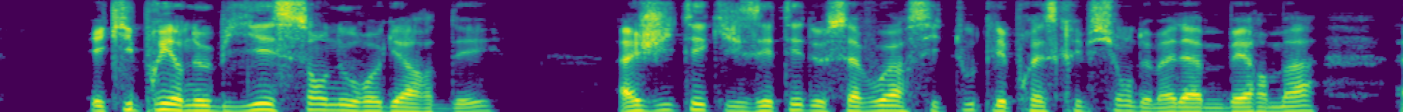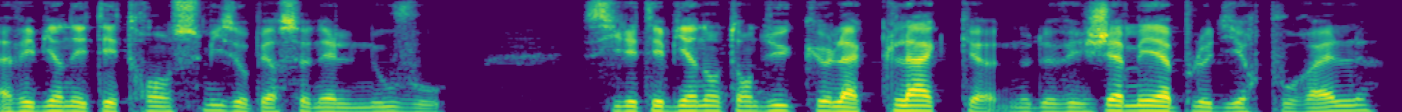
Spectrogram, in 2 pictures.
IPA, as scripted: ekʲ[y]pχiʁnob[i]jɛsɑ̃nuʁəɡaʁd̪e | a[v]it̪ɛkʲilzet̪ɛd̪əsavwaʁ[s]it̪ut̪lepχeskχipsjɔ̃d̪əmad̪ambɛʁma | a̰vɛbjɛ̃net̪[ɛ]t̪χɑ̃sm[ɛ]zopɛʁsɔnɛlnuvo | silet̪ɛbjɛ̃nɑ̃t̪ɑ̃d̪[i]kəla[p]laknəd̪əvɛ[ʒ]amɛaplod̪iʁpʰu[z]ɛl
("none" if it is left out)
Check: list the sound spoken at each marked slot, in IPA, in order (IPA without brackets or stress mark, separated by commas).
i, i, ʒ, s, e, i, y, k, ʒ, ʁ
